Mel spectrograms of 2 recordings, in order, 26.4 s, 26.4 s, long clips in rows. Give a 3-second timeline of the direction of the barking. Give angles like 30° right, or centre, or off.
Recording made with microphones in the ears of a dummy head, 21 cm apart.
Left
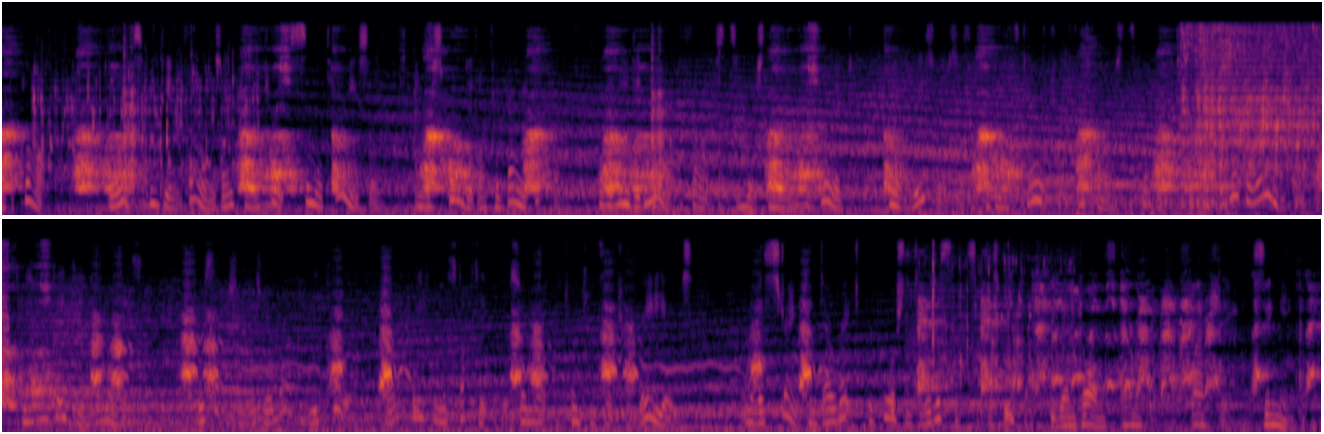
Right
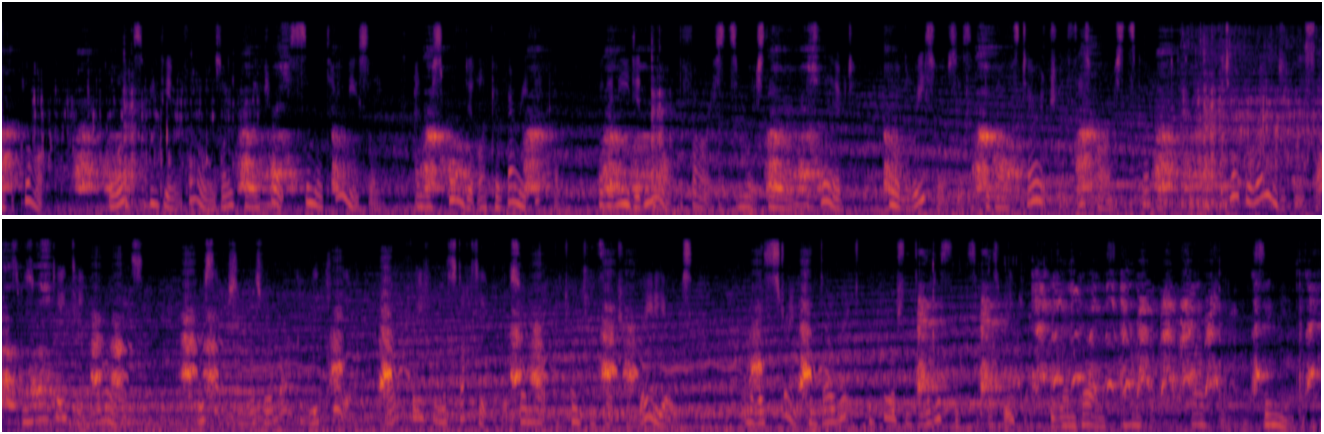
50° left, 40° left, 30° left, 10° left, centre, 10° right, 20° right, 20° right, 20° right.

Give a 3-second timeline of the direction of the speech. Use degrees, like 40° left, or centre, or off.
10° left, centre, 20° right, 30° right, 40° right, 50° right, 30° right, 10° left, 10° left.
